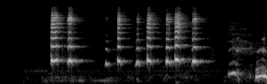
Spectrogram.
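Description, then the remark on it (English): Two excited dogs, Tara and Bear, bark over their newly arrived BarkBox in a quick, high-pitched burst of about eight sharp, loud yaps, with no talking over them. “As you can tell, Tara and Bear got their new bark box in, and they're extremely excited.”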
